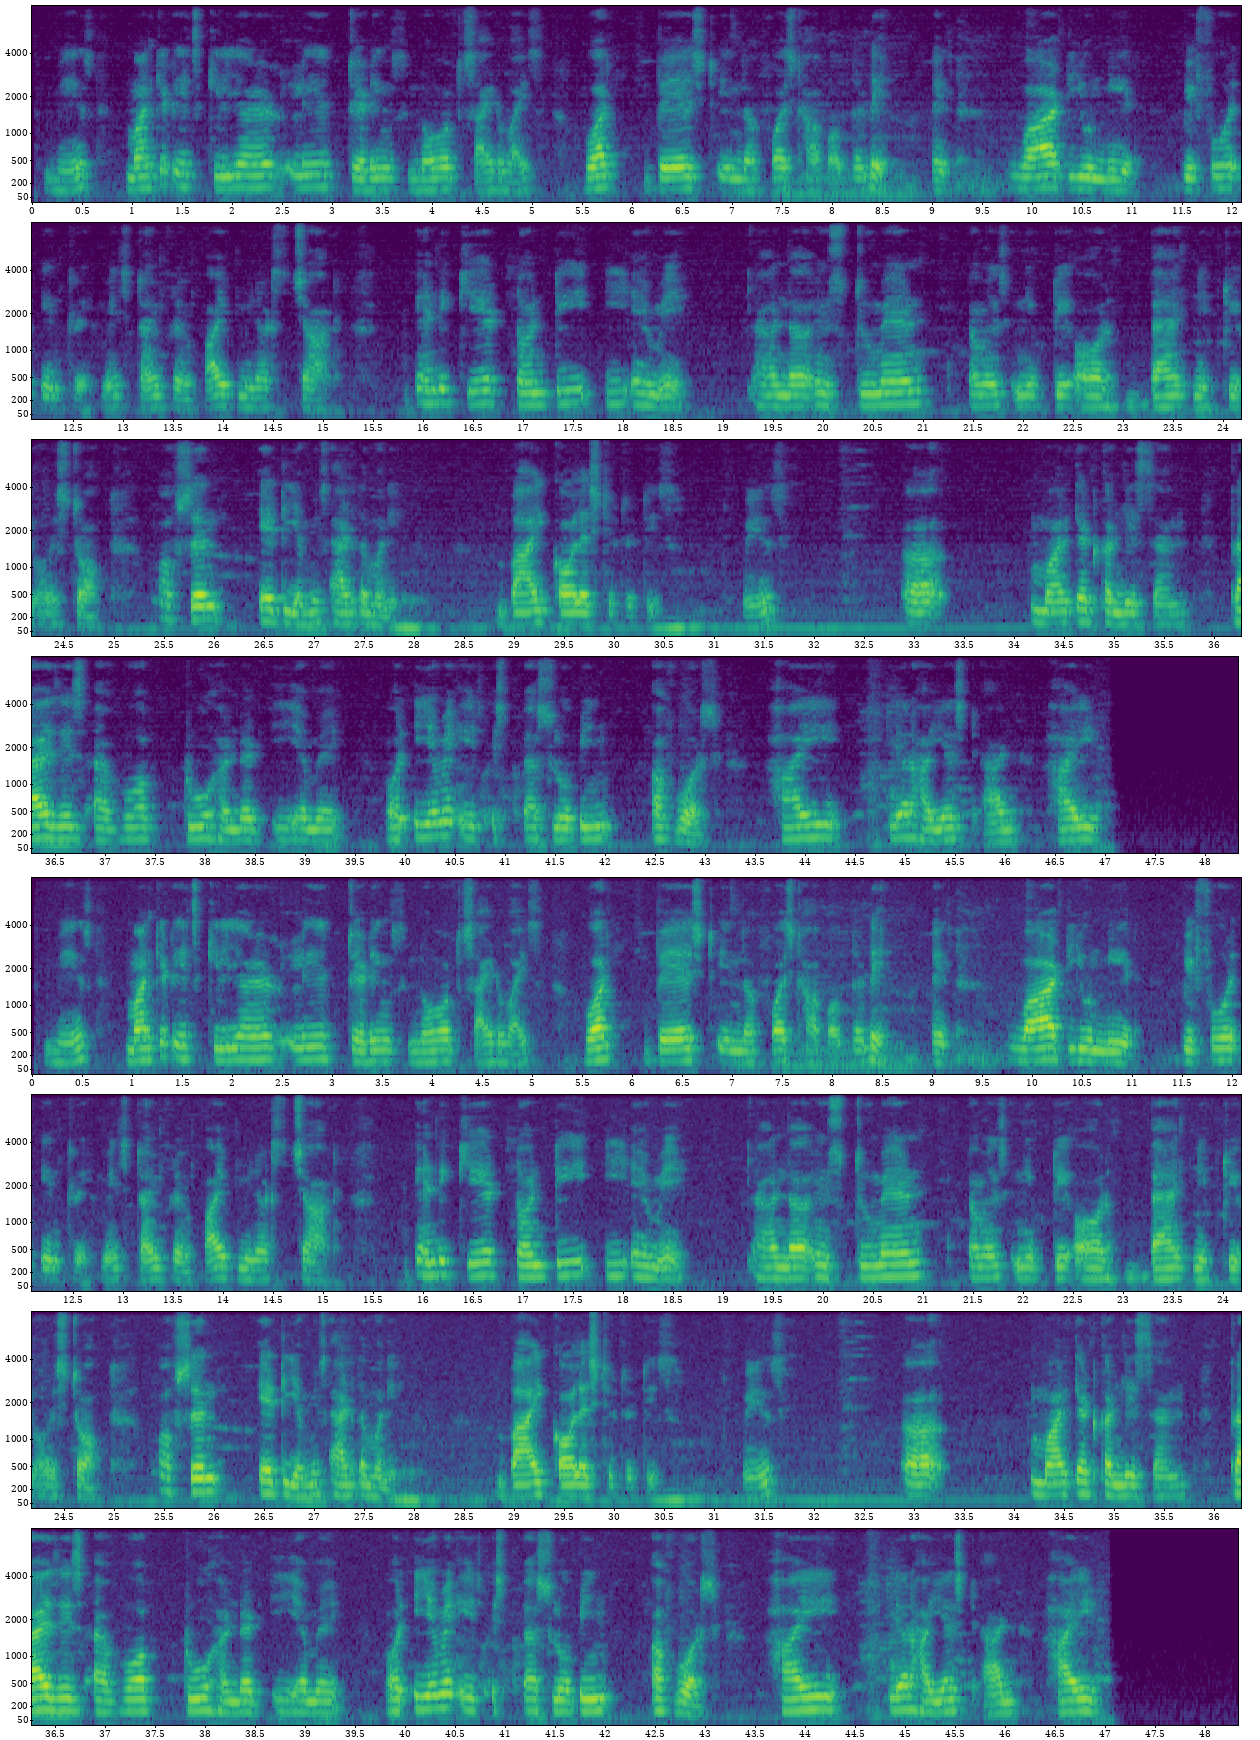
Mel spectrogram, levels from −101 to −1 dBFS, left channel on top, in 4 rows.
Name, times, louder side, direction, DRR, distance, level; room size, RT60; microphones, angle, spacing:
voice 1, 0.1-0.6 0.9-5.0 5.5-5.8 6.2-9.4 9.8-11.0 11.5-15.0 15.9-18.6 19.2-21.0 21.5-25.1 25.4-26.1 26.4-27.9 28.8-30.4 31.3-31.7 32.8-33.3 34.1-35.7 36.2-37.5 37.8-39.3 39.8-42.0 42.4-43.1 43.6-44.3 44.6-46.1 46.4-47.0, right 3 dB, 55° right, 0.6 m, -26 dB
4.4 x 2.6 x 2.4 m
head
